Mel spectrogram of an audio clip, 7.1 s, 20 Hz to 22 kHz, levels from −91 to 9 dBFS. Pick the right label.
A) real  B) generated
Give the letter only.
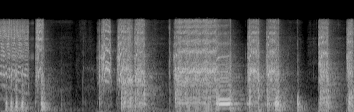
A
